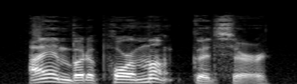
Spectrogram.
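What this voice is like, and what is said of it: Whining monk character voice. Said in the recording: “in a whining voice”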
